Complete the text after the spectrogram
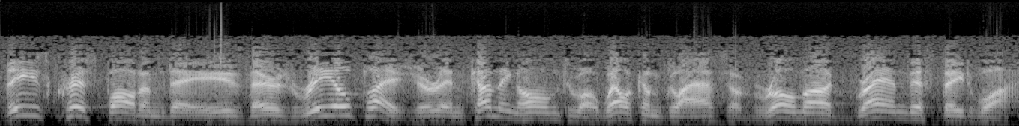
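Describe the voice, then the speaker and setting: A man's voice: medium pitch, very animated, unhurried. A man reading a radio commercial as an announcer in polished 1940s advertising style. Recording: muffled, noisy 1940s radio recording.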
